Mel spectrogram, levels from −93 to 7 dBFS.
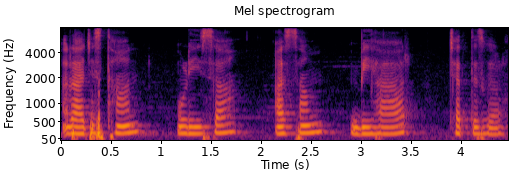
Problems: none marked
